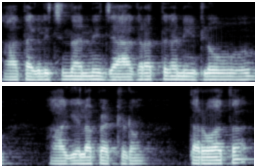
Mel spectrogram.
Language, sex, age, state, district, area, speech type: Telugu, male, 18-30, Andhra Pradesh, Eluru, rural, spontaneous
